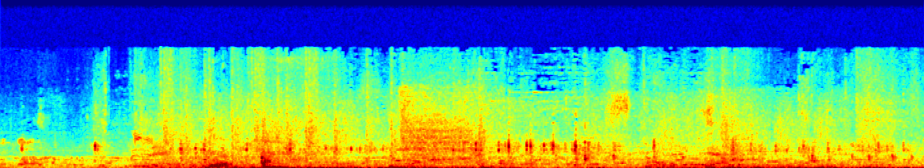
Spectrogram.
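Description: Magic spells whoosh and crackle in a fierce fight.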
